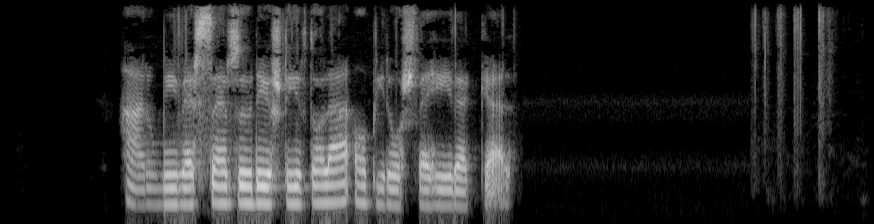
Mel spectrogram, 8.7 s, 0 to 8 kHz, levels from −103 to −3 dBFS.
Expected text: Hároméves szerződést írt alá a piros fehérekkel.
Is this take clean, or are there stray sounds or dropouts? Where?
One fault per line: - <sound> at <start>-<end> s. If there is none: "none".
none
